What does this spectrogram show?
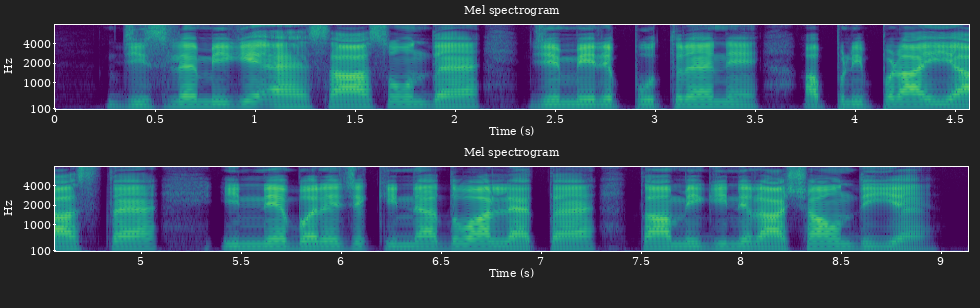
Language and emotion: Dogri, sad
